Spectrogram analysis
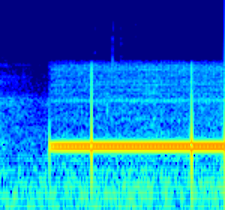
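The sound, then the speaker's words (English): After a short quiet start, the ringing tone of an outgoing call from the caller's own phone, an unusual number, to a woman begins: a steady, mid-pitched electronic hum that holds unbroken to the end, with two faint clicks on the line. “Pick up the phone now. She won't recognize this number.”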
